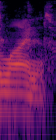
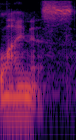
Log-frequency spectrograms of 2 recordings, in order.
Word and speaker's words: Linus: Mina's Torvalds came along lent us her Linus which is exactly your preferred pronunciation when I speak Swedish and this when I speak Finnish it signals when I speak English its Linus and I really don't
